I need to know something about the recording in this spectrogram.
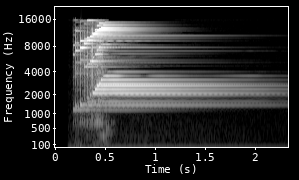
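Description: A single bright chime struck about a quarter second in, ringing with many high tones and fading out over about two seconds: an intro ding sound effect.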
